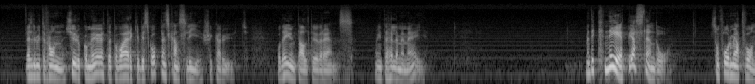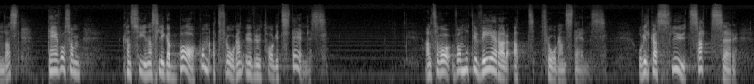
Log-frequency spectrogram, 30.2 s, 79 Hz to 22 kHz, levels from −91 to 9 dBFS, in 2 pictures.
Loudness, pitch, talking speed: -24 LUFS, 135 Hz, 105 wpm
